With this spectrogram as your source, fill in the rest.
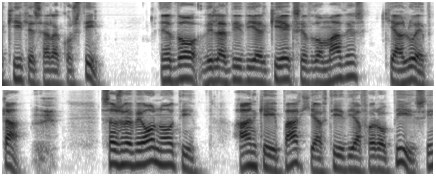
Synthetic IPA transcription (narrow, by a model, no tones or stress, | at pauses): cit̪e̞sɐɾɐko̞st̪i | e̞ðo̞ðilɐðiðiɐɾcie̞ksie̞vðo̞mɐðe̞s | cʰe̞ɐlue̞pt̪ɐ | sɐzve̞ve̞o̞noo̞t̪i | ɐnce̞ipɐɾçiɐft̪iːðiɐfo̞ɾo̞piːsi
